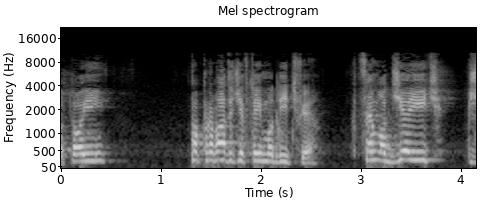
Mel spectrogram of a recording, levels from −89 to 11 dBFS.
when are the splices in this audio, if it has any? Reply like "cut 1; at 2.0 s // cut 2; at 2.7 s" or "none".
cut 1; at 2.8 s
